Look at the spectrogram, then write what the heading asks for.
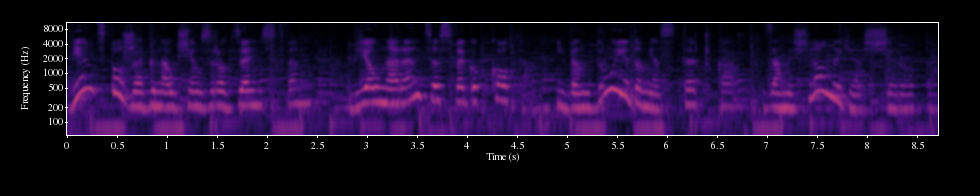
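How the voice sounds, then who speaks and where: A woman narrating a fairy tale in verse, with an expressive, measured storytelling delivery. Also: on the high side, music in the background.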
